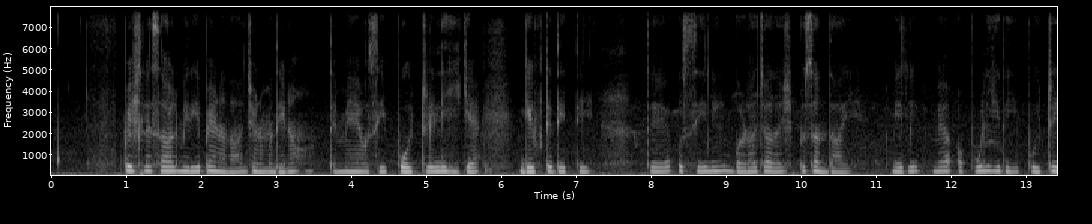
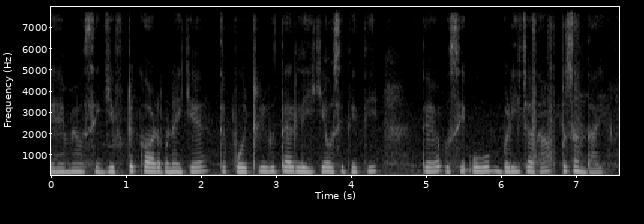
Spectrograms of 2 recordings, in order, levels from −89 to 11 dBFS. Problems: background sounds at intervals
